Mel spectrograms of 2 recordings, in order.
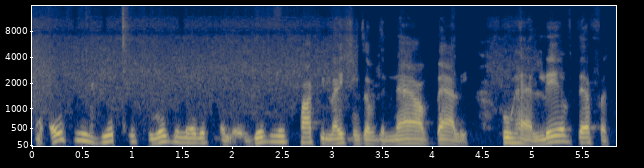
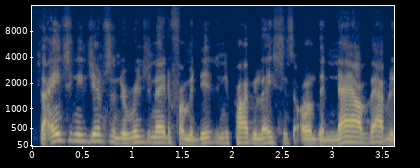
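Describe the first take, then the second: First: It is read at a slower pace. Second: It is read at a faster pace.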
